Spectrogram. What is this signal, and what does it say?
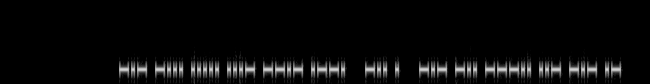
Morse code, heard as a keyed tone, about 40 wpm, 700 Hz. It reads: KB5VQP DE KD8UKA
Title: USA Callsign DE Callsign - 6 Characters - 40wpm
